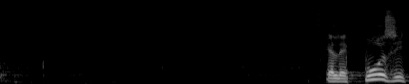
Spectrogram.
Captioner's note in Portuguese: pausa sonora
